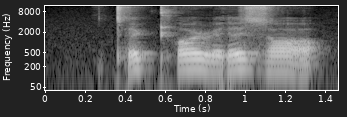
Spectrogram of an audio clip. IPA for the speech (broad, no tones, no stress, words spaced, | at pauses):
tʼə ʈʰɔɭə ɾə zɒ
